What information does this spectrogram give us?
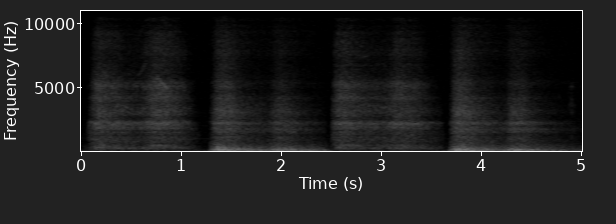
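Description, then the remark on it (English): Audible breathing in four distinct breaths, two quick inhales then two exhales, each a breathy rush separated by short pauses, with no talking, performed as a double-inhale, double-exhale breathing exercise. “Or if you don't like holding your breath, try it like this. In, in, out, out. In, out, out.”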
